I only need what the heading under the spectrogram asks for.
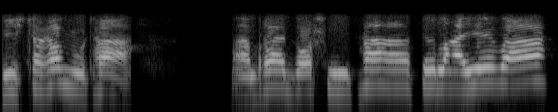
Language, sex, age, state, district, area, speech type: Bodo, male, 60+, Assam, Chirang, rural, conversation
